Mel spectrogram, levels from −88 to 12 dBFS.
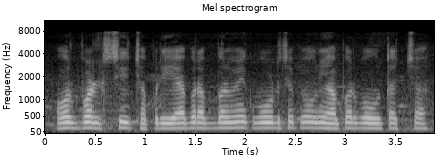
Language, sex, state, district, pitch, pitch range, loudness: Hindi, male, Uttar Pradesh, Shamli, 155 Hz, 150-160 Hz, -18 LUFS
